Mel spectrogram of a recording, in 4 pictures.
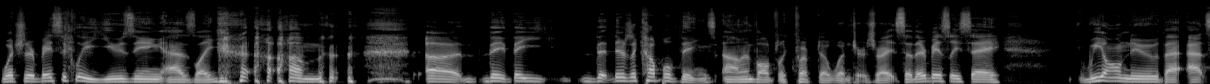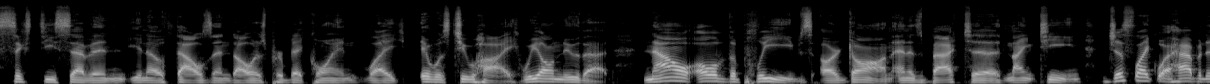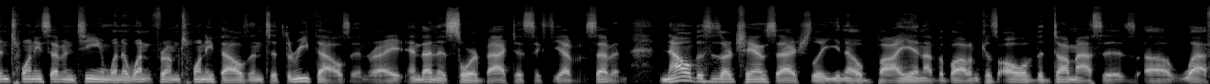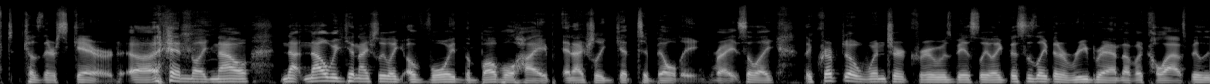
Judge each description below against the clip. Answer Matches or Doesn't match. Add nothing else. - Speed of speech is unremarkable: Matches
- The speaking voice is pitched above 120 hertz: Doesn't match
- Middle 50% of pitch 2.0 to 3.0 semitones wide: Doesn't match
